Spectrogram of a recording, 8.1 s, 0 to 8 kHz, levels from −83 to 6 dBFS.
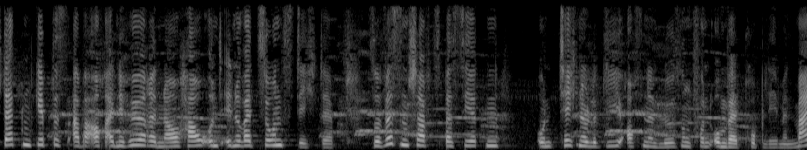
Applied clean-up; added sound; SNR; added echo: none; Chicken, rooster; 14 dB; none.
